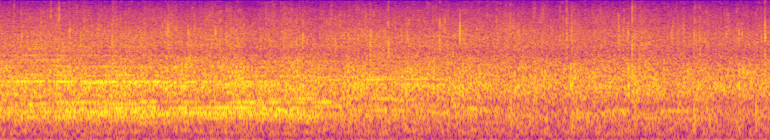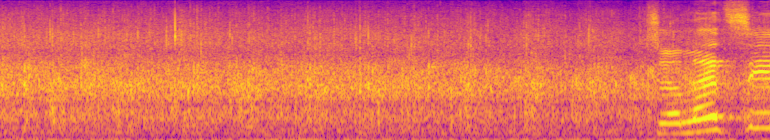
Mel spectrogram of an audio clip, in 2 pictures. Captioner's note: applause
